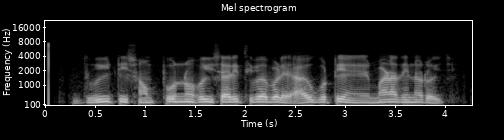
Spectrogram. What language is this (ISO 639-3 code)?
ori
